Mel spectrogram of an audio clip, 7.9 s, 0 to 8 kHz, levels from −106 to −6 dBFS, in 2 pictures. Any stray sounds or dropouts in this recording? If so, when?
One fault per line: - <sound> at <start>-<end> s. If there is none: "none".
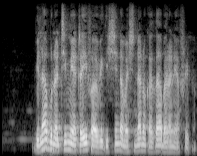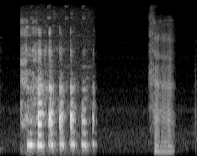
- laugh at 4.3-5.9 s
- laugh at 6.9-7.5 s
